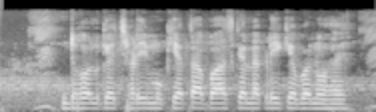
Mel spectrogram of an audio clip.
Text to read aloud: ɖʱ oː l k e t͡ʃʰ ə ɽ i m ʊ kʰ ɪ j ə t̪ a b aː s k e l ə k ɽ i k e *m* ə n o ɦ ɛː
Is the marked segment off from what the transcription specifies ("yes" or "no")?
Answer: yes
